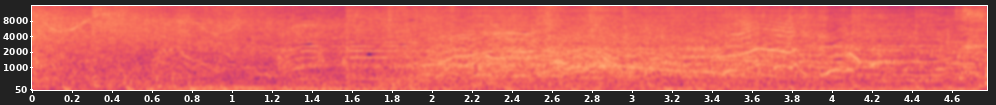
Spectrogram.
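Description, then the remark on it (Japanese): A crowd of children shrieks and cheers amid a loud watery crash as Warner splashes water on the audience during splash time at an animal show, the excited screaming swelling and staying dense and continuous throughout. “やば、子供たち楽しそう。”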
